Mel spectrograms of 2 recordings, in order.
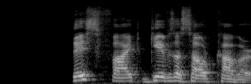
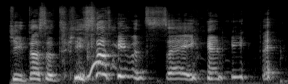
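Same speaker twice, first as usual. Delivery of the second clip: laughing; 11 semitones higher, 5 dB louder than usual. Real, not acted. Laughing at the silent player.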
